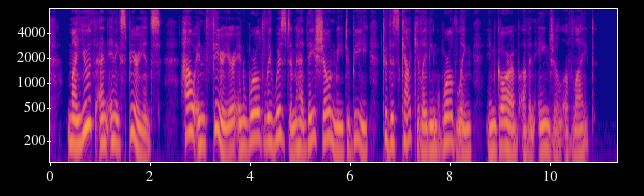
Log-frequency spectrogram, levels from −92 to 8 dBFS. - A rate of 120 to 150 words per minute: Yes, average, 145 wpm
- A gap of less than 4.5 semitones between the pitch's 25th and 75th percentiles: No, average, 5.2 semitones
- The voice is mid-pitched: Yes, medium, 175 Hz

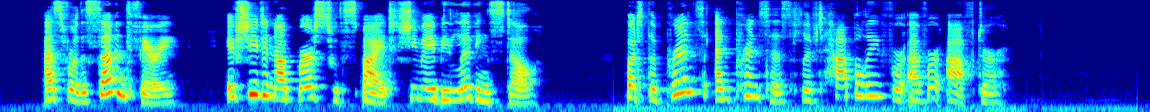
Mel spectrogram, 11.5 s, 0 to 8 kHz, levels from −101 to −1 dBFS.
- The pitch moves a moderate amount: No, wide, 5.9 semitones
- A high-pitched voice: Yes, high, 245 Hz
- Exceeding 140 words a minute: No, slow, 135 wpm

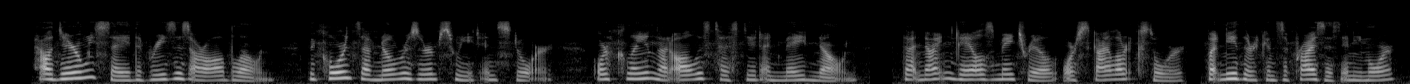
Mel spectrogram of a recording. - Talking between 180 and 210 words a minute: No, average, 170 wpm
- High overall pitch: Yes, high, 220 Hz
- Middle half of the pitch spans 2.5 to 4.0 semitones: Yes, average, 3.5 semitones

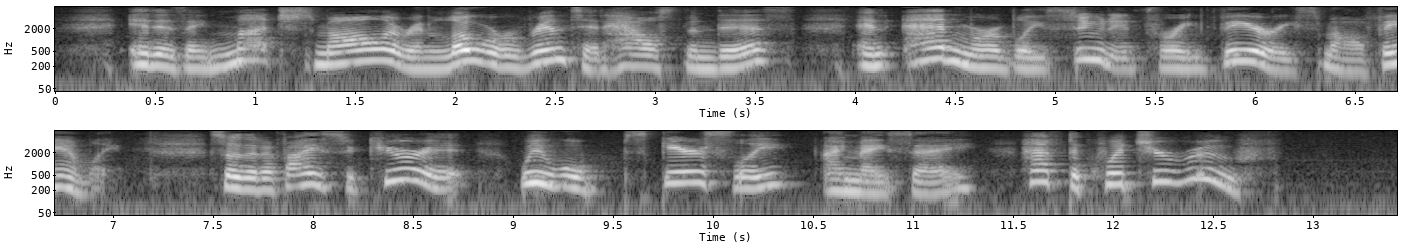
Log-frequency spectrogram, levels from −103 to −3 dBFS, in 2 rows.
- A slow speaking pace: No, average, 160 wpm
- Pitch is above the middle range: Yes, high, 225 Hz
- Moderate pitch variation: No, wide, 7.7 semitones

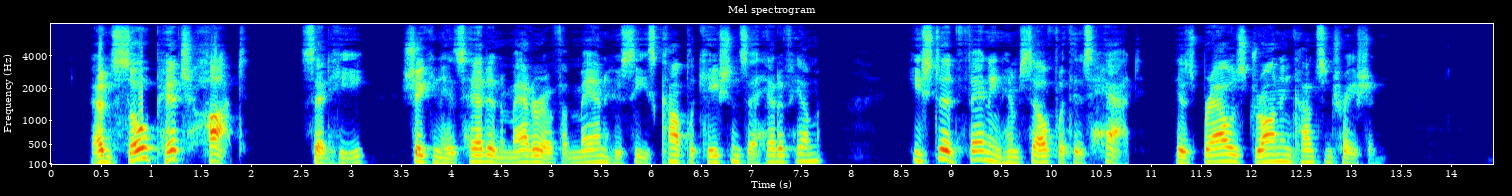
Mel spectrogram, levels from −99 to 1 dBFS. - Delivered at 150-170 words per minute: No, slow, 135 wpm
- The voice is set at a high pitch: No, low, 130 Hz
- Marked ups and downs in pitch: No, average, 3.6 semitones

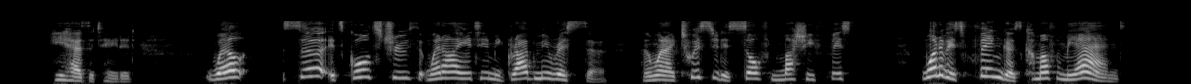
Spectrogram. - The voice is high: Yes, very high, 265 Hz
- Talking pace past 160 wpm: Yes, average, 170 wpm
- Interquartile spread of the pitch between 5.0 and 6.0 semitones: Yes, wide, 5.6 semitones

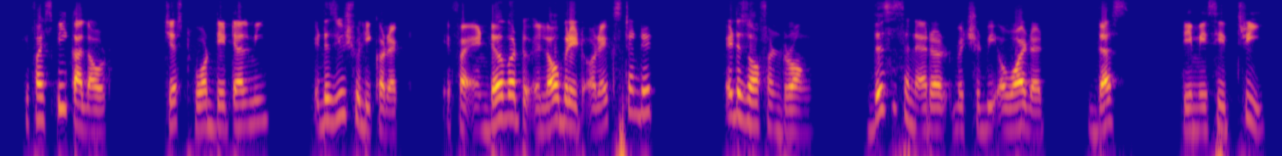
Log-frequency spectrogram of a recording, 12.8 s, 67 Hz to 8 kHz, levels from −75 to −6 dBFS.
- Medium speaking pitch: Yes, medium, 165 Hz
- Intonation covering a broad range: Yes, wide, 5.9 semitones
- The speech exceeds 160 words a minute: Yes, average, 180 wpm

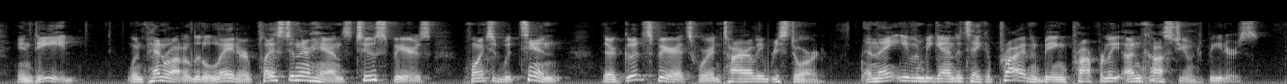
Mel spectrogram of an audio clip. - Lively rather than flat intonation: Yes, wide, 5.7 semitones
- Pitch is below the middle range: Yes, low, 125 Hz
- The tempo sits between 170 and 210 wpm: No, average, 160 wpm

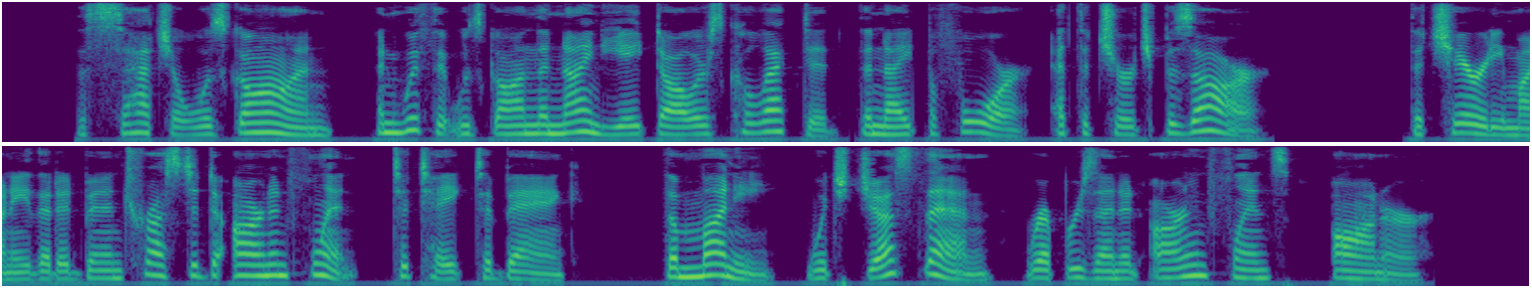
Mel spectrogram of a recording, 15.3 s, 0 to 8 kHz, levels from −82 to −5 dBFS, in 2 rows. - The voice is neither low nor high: Yes, medium, 175 Hz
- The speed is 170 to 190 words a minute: Yes, average, 175 wpm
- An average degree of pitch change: Yes, average, 4.2 semitones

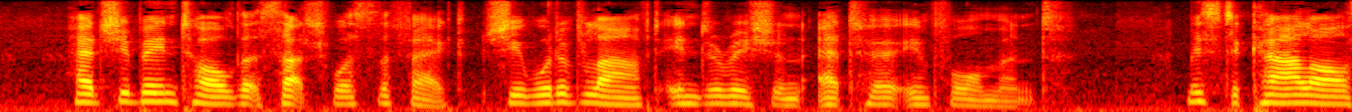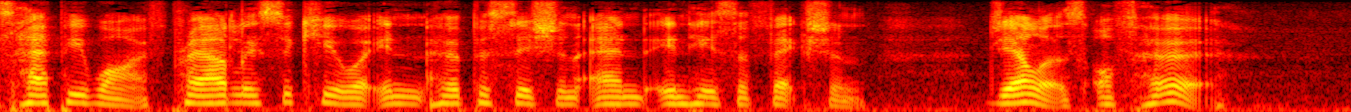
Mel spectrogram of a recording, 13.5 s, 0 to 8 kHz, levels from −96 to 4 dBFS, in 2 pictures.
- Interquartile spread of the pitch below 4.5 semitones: Yes, average, 3.0 semitones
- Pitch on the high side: No, medium, 155 Hz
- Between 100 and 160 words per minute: Yes, average, 150 wpm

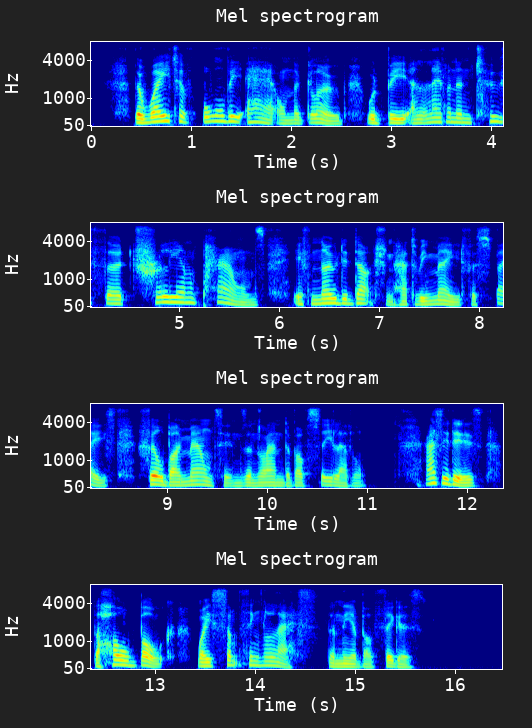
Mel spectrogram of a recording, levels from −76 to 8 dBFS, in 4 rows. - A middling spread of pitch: No, wide, 6.7 semitones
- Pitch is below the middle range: Yes, low, 130 Hz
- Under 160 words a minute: No, average, 165 wpm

